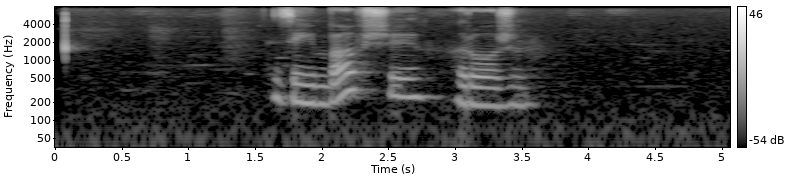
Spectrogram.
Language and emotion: Russian, neutral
